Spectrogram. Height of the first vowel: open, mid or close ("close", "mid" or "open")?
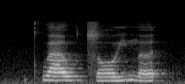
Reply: open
